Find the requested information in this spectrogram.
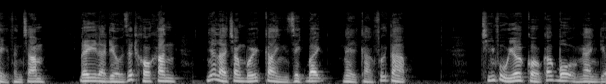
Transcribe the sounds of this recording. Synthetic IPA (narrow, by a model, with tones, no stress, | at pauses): jfə˨˩nt͡ɕa˧m | ɗə˧jlaː˨˩ɗi˨˩əwzə˦˥t̚xɔ˨˦xa˧n | ɲə˦˥t̚laː˨˩t͡ɕɔ˧wŋ͡mɓo˨˦jka˧˩jŋ̟zi˨˩k̟̚ɓə̰˧˨jŋ̟ŋa˨˩jkaː˧˩ŋfɨ˦˥k̚t̪aː˨˩p̚ | t͡ɕï˨˦ŋ̟fu˧˩ʔə˧kə˧˩kaː˦˥k̚ɓo̰˧˨ŋa˨˩jŋ̟ɗḭ˧˨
